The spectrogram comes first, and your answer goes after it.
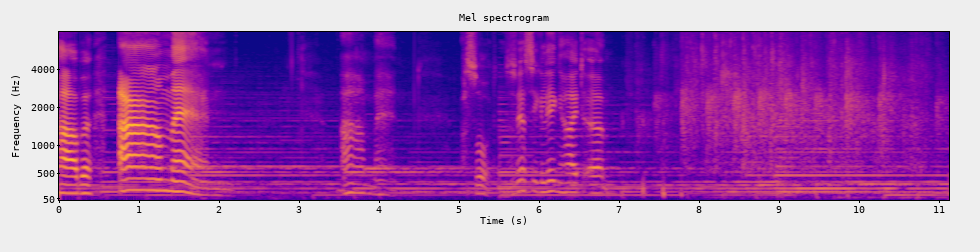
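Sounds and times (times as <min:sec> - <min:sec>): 
speech: 0:00.0 - 0:02.0, 0:03.6 - 0:04.2, 0:05.1 - 0:07.0
clapping: 0:07.1 - 0:11.1.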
